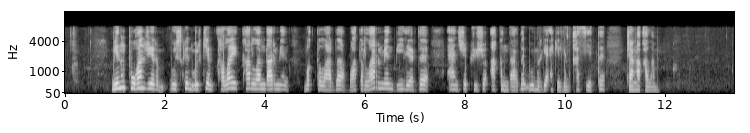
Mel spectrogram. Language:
Kazakh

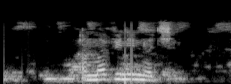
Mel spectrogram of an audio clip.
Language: Kinyarwanda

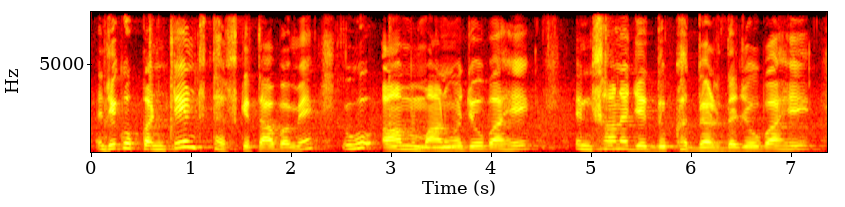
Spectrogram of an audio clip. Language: Sindhi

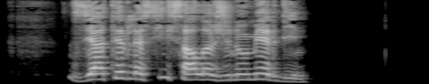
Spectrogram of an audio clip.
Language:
Central Kurdish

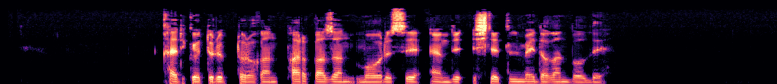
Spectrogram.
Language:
Uyghur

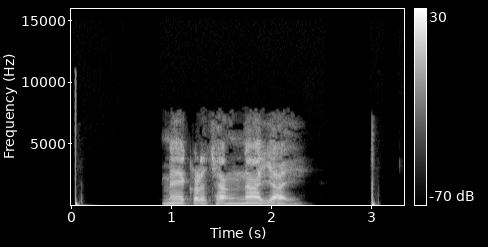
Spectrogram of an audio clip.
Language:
Thai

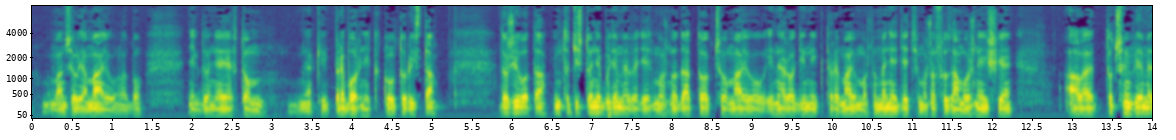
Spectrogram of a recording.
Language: Slovak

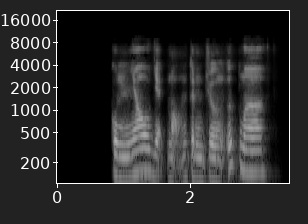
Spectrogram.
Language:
Vietnamese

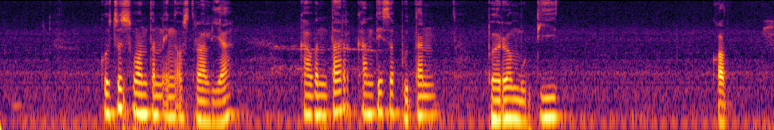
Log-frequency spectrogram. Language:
Javanese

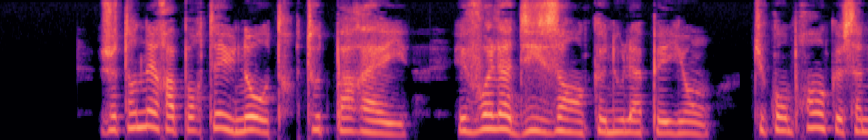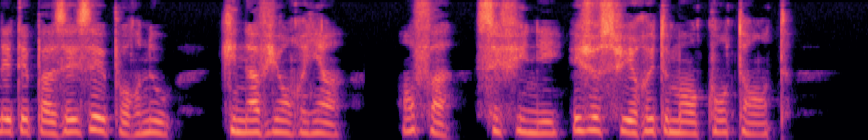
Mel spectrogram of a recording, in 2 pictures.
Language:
French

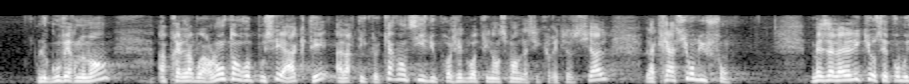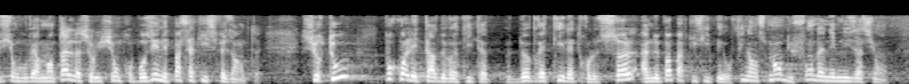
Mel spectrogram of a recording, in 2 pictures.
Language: French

